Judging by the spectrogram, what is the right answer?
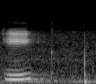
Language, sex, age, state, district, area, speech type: Hindi, female, 30-45, Madhya Pradesh, Chhindwara, urban, read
